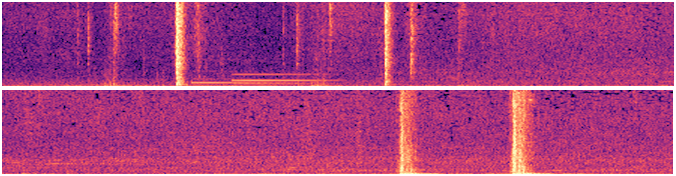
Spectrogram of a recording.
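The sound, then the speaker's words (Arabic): Car pulling up at a hotel entrance in Dubai: a low vehicle rumble with a few sharp clicks and a brief whirring hum early on, then two heavy thumps close together near the end. “روح انزل انت على ما اشوف لنا موقف. ما يحتاج، وقف عند الباب والفالي راح يوقف السيارة بدالك.”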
